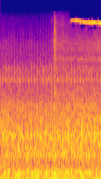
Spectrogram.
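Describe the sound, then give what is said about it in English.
A large bus engine idles steadily at a stop as a passenger gets off, a low rumbling drone with a constant hum, punctuated by a brief hiss of air midway through. No one speaks. “The next day, as I got off my bus,”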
